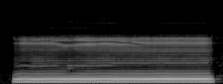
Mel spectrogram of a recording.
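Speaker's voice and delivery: long steady resonant hum; sustained front-placed "mm"; humming. Shown as a demonstration. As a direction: hum on one held note. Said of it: "is humming".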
